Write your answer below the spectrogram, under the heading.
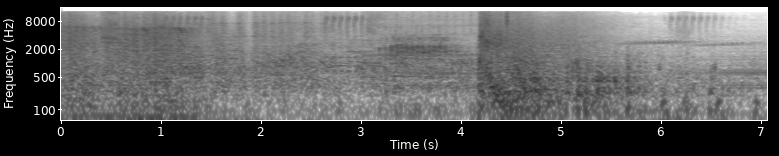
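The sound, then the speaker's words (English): Gunfire from the Call of Duty video game while playing as the Predator character: a dense, continuous roar of rapid shots and crashing blasts throughout, with a heavier burst near the middle. “the sounds you're hearing are playing as Predator in Call of Duty.”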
